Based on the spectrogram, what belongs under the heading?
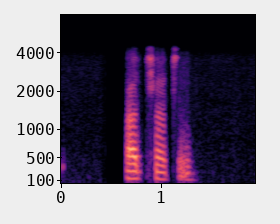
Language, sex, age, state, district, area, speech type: Hindi, male, 30-45, Madhya Pradesh, Harda, urban, conversation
